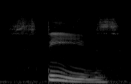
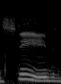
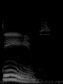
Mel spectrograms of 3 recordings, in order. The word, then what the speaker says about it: Steves: Thanks, Bud, but my name is actually pronounced Steves. I think that's what I said, and I always say. No, you said Steves, but it's pronounced Steves.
